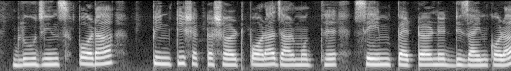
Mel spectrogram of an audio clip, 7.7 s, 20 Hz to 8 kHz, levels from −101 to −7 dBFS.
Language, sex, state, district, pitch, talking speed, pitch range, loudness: Bengali, female, Tripura, West Tripura, 205 Hz, 100 wpm, 195-215 Hz, -15 LUFS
